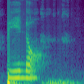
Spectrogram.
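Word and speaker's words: vino: is v o but in the word it's pronounced as ba ba same as b. For example, bino which is wine.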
